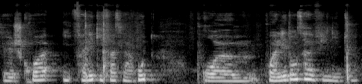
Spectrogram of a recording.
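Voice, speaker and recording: Animated young woman telling a storytime. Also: fairly low pitch, fairly quick, reverberant, a little hiss or hum. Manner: animated, slangy, laughs often, swings between loud exclamations and whispers. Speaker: vlogger. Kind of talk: casual storytime.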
